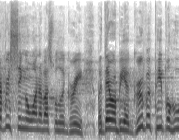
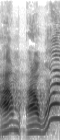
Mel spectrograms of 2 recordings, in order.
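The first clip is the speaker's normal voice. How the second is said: bewildered, confused, unsure-sounding voice; 2 semitones lower, 4 dB louder than usual. Retelling the winner's reaction to the corrected result, imitating a confused contestant. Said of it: "she's confused".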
